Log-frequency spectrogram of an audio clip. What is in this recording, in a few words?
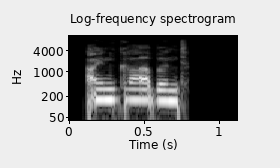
"eingrabend", German; adjectives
